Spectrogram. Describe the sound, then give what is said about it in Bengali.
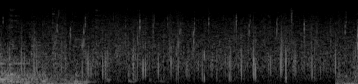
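Heavy rain falling, a dense, steady patter of drops striking a surface, with many small sharp hits blending into a continuous hiss throughout. “ইতিমধ্যে জোরে বৃষ্টি নামিয়েছে”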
